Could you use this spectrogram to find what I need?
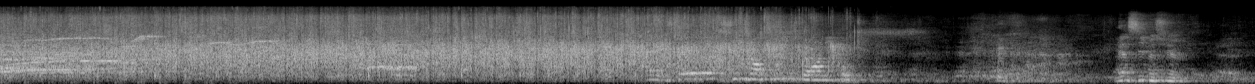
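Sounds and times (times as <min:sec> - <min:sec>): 
audience applause: 0:00.0 - 0:09.0
speech: 0:07.5 - 0:08.7, 0:11.2 - 0:12.0
laughter: 0:08.8 - 0:11.2.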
